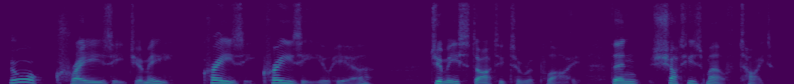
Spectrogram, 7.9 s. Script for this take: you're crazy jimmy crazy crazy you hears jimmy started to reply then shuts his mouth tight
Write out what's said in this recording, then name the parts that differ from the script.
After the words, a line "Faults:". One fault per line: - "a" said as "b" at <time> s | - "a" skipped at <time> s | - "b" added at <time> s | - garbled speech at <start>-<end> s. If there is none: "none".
you're crazy jimmy crazy crazy you hear jimmy started to reply then shut his mouth tight
Faults:
- "hears" said as "hear" at 3.3 s
- "shuts" said as "shut" at 6.5 s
